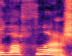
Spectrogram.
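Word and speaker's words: La Flèche: to want me yeah so la flash it's spelled f-l-e-c-h-e this is a very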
